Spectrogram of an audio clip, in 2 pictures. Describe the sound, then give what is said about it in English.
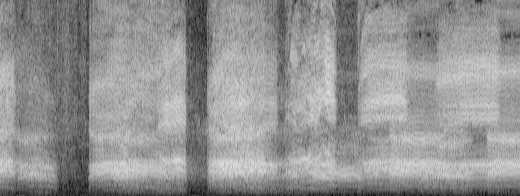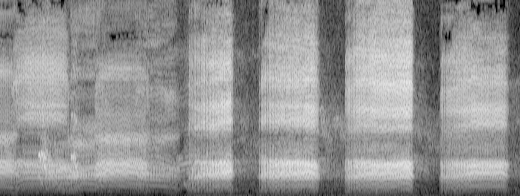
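Harsh, raspy rook caws come in a steady run of repeated calls, loud, with brief gaps between bursts and several birds seeming to overlap. No voices. “In the English language, their name takes from their harsh call.”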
